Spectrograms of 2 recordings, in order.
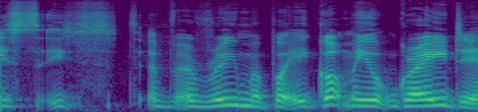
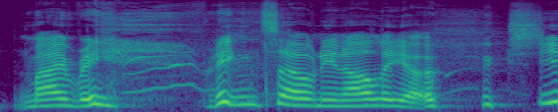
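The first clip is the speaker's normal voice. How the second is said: usual speaking voice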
